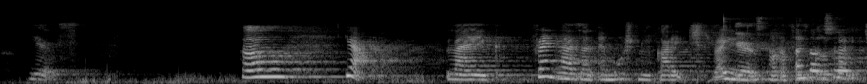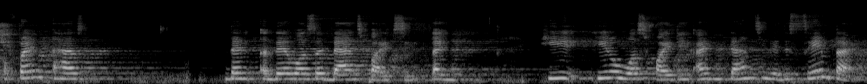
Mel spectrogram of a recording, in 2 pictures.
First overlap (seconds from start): 7.2 s

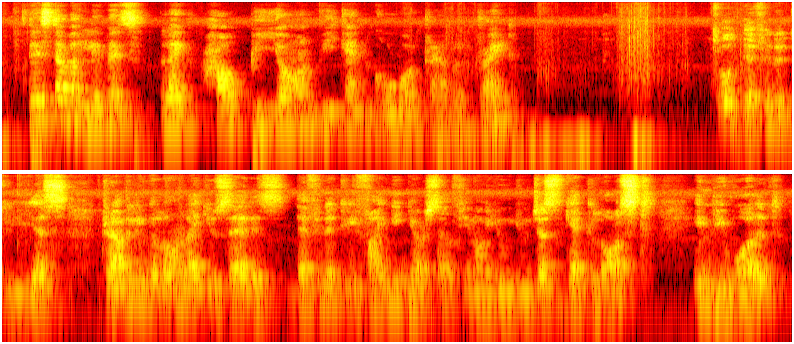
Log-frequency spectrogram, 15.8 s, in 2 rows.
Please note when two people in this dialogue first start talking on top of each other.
none

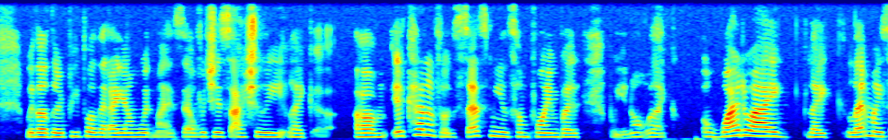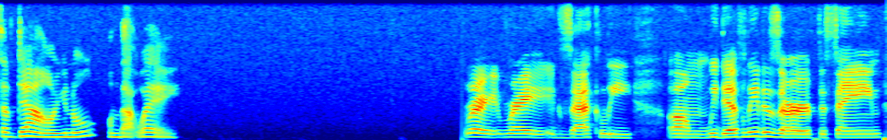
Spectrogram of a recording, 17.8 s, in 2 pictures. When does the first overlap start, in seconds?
none

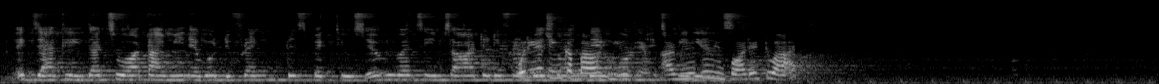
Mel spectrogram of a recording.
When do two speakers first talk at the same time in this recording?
5.2 s

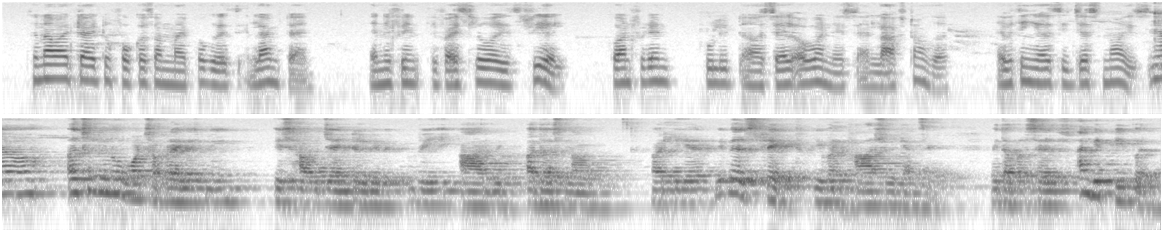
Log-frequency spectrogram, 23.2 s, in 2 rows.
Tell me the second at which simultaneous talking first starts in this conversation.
none

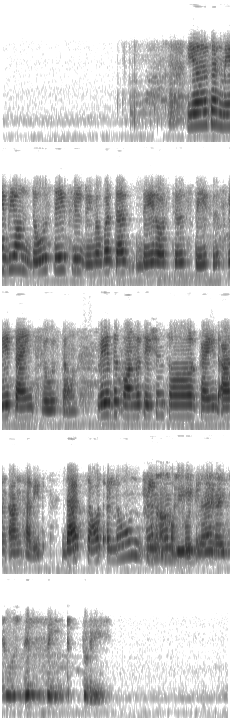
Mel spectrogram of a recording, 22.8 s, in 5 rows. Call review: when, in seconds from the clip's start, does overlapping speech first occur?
16.5 s

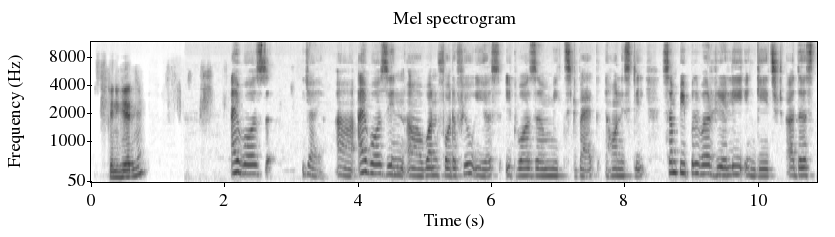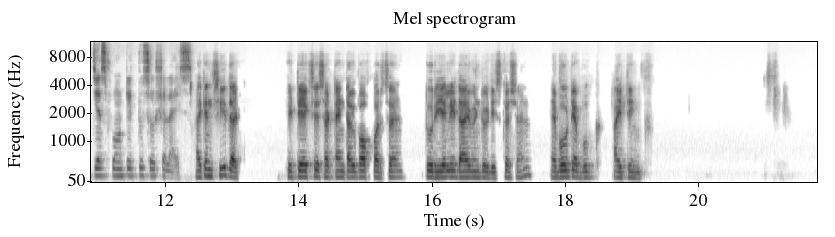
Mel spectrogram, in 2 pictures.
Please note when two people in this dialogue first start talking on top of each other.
none

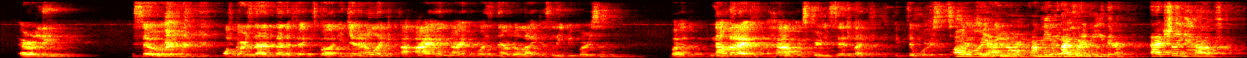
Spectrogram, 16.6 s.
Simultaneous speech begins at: 12.7 s

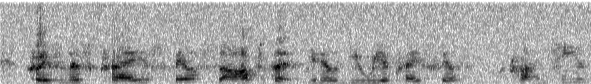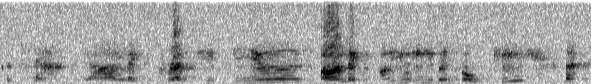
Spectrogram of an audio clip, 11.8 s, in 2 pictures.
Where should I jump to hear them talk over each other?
none

